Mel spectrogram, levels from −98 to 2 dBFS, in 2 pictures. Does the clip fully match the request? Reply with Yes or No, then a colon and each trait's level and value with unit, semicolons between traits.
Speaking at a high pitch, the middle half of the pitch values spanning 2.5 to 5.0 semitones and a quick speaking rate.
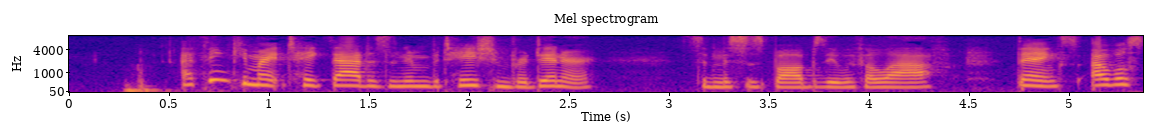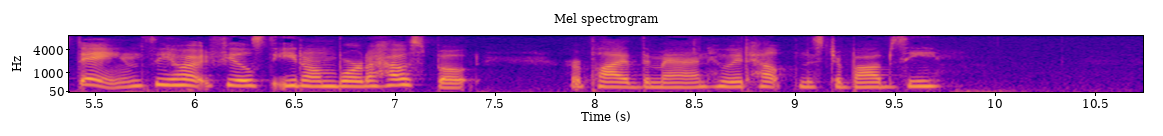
Yes: high, 240 Hz; average, 4.2 semitones; fast, 225 wpm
